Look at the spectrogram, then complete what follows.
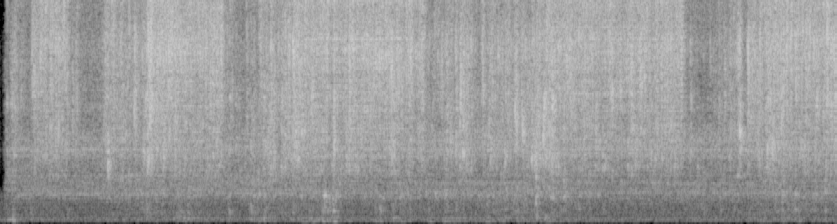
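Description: Kitchen faucet running steadily, water splashing over a raw salmon fillet being rinsed under it. The water comes on right at the start.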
